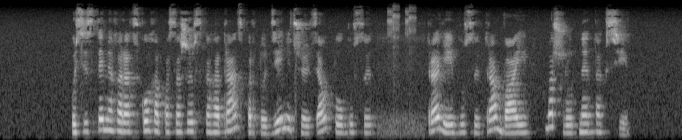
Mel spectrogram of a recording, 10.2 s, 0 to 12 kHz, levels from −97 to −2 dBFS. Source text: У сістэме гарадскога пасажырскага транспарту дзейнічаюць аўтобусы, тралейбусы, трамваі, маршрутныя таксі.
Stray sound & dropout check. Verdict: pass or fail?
fail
